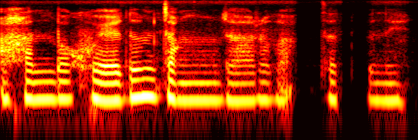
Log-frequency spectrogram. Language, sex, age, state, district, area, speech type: Manipuri, female, 30-45, Manipur, Senapati, rural, spontaneous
